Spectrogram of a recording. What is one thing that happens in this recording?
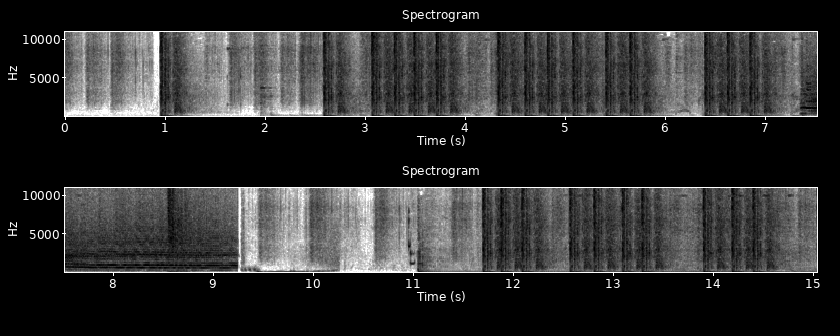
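A pistol fires in quick bursts of loud shots.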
